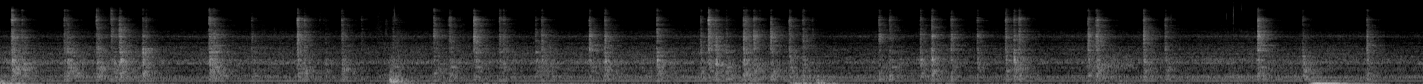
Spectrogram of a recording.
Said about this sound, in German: Ja, dieses Rauschen im Hintergrund macht mich ein bisschen stutzig. Ach, Popcorn! Aber ich hätte es wirklich nur durch den... Das war aber das Mikrowellenpiepen. Das war auch das Rauschen.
